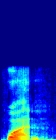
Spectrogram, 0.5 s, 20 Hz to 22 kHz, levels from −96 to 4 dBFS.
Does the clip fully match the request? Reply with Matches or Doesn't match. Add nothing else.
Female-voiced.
Matches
